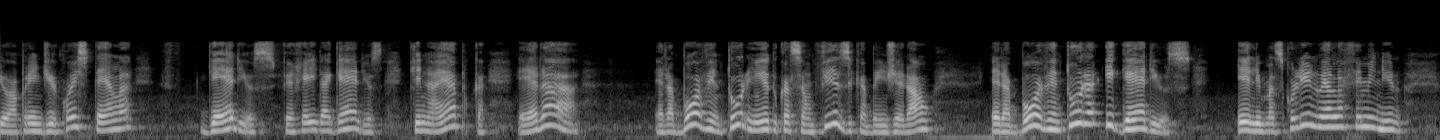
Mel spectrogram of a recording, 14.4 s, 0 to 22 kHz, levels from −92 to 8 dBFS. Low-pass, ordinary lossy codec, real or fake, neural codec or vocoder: 7.2 kHz; none; fake; codec, 16 kHz, 4 kbps, FreqCodec, larger model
